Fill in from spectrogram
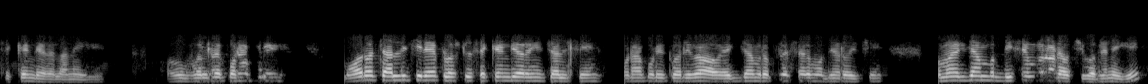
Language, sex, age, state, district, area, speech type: Odia, male, 18-30, Odisha, Bhadrak, rural, conversation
